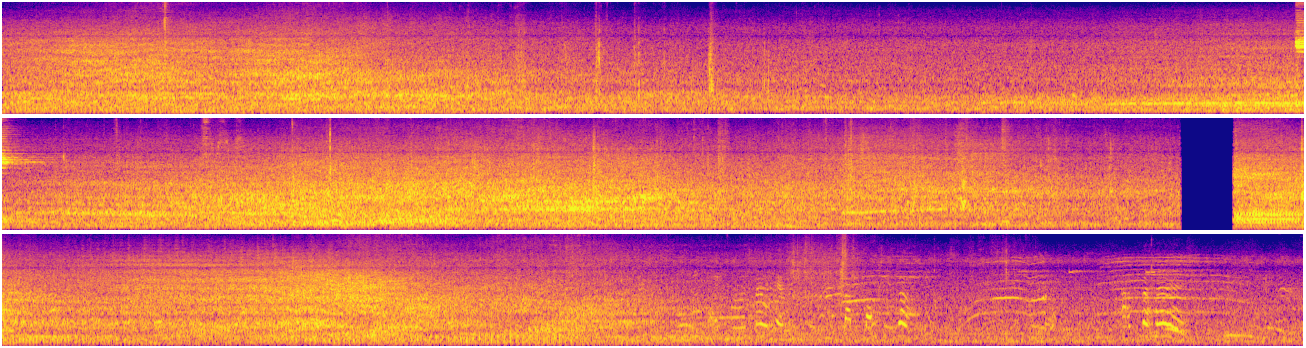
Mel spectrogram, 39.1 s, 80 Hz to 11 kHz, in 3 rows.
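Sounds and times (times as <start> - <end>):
passing traffic: 0.0 - 39.0.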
